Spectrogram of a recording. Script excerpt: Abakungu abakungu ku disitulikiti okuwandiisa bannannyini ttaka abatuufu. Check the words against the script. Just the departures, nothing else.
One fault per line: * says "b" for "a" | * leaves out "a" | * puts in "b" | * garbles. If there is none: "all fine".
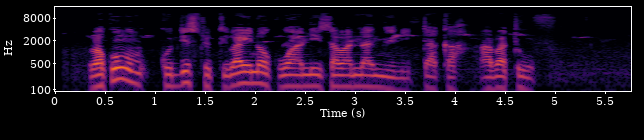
* leaves out "abakungu"
* puts in "balina"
